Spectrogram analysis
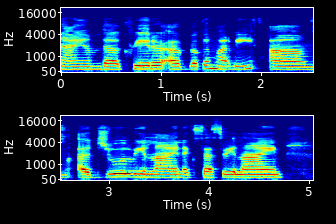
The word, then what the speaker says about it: BrooklynWarmi: And so first and foremost, everybody, before we get started, this is from BrooklynWarmi. Am I pronouncing that right? Yes, you're? pronouncing it right. Yes. BrooklynWarmi.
